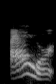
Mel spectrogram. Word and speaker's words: our: love our new home so our is really tricky we see that oh you and it's the ao sound at the beginning of a word so our new snap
